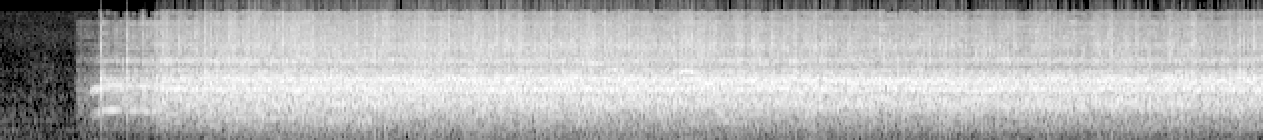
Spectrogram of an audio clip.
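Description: After a brief silence, a Google smart speaker, answering the command "Hey Google, clap your hands", abruptly plays a recorded sound of hand clapping, a dense, steady wash of many claps that stays loud and even until the end, with no talking.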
